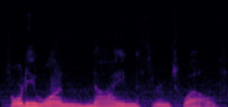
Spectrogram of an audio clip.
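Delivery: slow, careful restating of numbers; slow repeat. Real, not acted. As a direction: spell the numbers out slowly. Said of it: "Can you repeat".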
